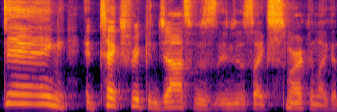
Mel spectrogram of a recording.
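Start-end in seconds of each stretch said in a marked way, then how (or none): 0.0-0.7 startled dang. Retold or imitated. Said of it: "I was like".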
